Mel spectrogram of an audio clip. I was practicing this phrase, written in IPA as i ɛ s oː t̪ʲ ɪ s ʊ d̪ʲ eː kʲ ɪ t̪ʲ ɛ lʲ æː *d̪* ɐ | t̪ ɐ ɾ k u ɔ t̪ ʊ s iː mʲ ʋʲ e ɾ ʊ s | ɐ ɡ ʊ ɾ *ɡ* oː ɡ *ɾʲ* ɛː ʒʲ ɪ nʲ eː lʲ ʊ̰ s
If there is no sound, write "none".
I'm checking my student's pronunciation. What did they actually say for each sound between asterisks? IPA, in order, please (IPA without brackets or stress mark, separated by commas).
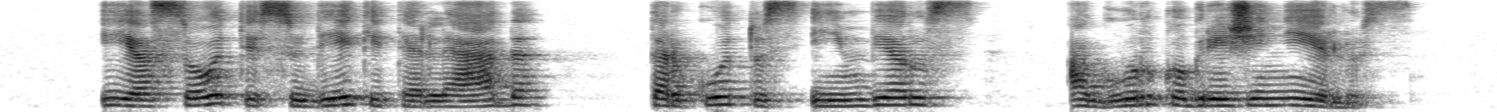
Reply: d̪, k, ɾʲ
